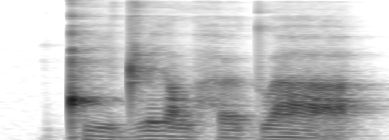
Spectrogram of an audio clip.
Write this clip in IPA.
ǃʰ i d ɭ i lˠ h œ tʷ a

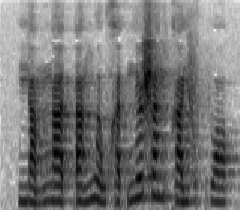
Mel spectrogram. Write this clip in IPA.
j a˨˩˨ m ŋ aː˨˩ t̚ ʔ a˨˩˦ ŋ w ə˨˩˨ w x a˨˩ t̚ ŋ i˧˥ ə̯ ʂ a˧ n k a˧ j v ə˦˥ k̚ v ɔ˧

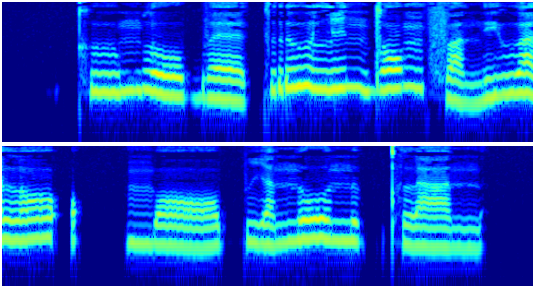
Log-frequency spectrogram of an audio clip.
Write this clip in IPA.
kʰ ɯː˦˥ m l oː˧ b ɛː˨˩ k r ɯː˥˩ l i˥˩ n d ɔː˥˩ ŋ f a˩˦ n j ɯ˥˩ a̯ l ɔ˦˥ ʔ | m ɔː˩˦ p i˩˦ a̯ n oː˥˩ n ɯ˦˥ k̚ pʰ l a˧ n

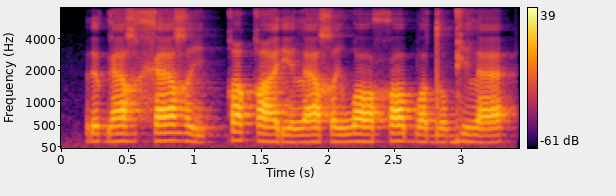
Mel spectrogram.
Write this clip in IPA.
ɾʲ ɒ ɡ æ ʁ x æ ʁ i | q i q æ ɾʲ e l æ χ i w ɒ x ɒ b ɒ d o ɡ i l æ

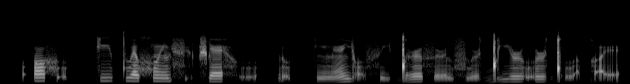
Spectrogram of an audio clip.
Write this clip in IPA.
ʔ ɔ˥ x o̰˥ kː i˥ tʷ ɛ˥ χʷ ĩ˥ l fʲ ɔ̰˩ t͡ʃ ɾ ɛ˥ h o̰˩ | ɾ o̰˥ kː ĩ˩ l ɛ̃˥ j ɔ̰˩ θ i˩ ɡ͡ǃ ə˞˥ θ ə˞˩ l sʷ ə˞˩ ɡ͡ǃ i˥ ɹ o̰˥ ɹ ǃʼ o̰˥ qʷ ɛ̰˥

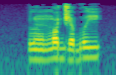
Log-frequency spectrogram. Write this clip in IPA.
l ũ˨ ŋ ɔ˦ d͡ʒ ɛ˨ ɡʷ i˦

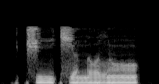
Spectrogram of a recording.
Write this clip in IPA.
t͡ʃ i t͡ɕ ʌ n ɔ l ɔ̃

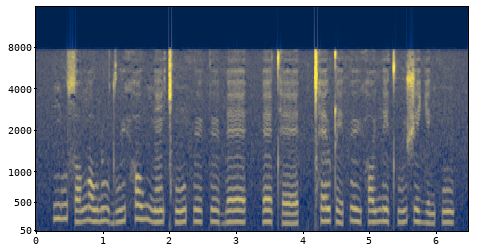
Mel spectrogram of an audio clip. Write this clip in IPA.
ŋ u˥ s ɔ˩˥ ŋ ɔ˧ w ɳ u˥˩ d u˩˥ y̯ h ɔ˥ w ŋ ɛ̃˩˥ ǀʰ ũ˩˥ f ø˧ k ø˥˩ b ɛ˥ | ɛ˧ t̪ʰ ɛ˩ | ǀʰ ɛ˧ u̯ ʈ e˩ f ø˥˩ y̯ h ɔ˧ y̯ n̪ e˥˩ t̪ʰ u˩˥ y̯ ʃ e˧ ʎ e˩ ŋ f ũ˧

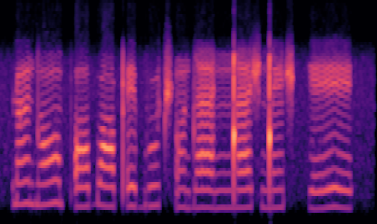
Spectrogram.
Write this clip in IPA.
ɽ ə̃˧˥˧ d ɔ̃ː˧˥˧ pʼ ɔ˨˥ b ɑ˨˥ pʼ e˧ b u˧˥˧ t͡ʃʼ õ˧ d æː˧ ŋ͡ǃ æ˧˥˧ ʃ ŋ͡ǃ ẽ˧˥˧ ʃ k e˧˥˧

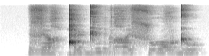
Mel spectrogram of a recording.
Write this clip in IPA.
z e ʁ ǃ e ɖ i r ʁ i s u ʁ ɖ u

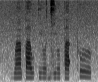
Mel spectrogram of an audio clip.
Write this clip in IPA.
b ã˧ p a˧ w t̪ j u˨˩ d͡z j u˨˩ p a˨ ʔ pʰ u˥˧

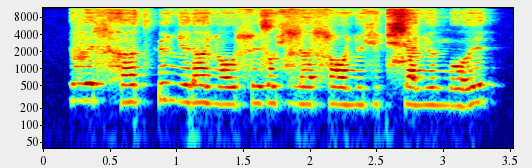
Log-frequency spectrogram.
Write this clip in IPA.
v e ɬ h ɜ t͡sʼ y ʎ e ɾ ɜ ʎ ɔ ʊ̯ ɬ y z o ç ɮ ɜ ɬ ɔ ʎ ʏ ç ʏ c ɕ a ʎ ʏ ŋ o ɪ̯

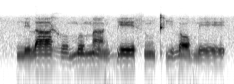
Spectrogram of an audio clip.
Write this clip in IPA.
n ɪ˨ l aː˦ ɣ o˨ m o˦ m ã˦˨ ɡ͡b eː˦ s ũ˨ kʼ i˨ l ɔ˦˨ m eː˨

